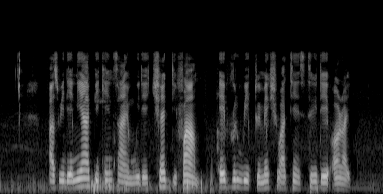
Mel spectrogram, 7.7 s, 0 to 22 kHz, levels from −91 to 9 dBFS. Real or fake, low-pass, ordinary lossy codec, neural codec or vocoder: real; 7.2 kHz; none; none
